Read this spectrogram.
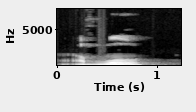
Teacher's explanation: Ra-nya tebalkan. Ra ketika dhamma, ketika fathah ini ditebalkan.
